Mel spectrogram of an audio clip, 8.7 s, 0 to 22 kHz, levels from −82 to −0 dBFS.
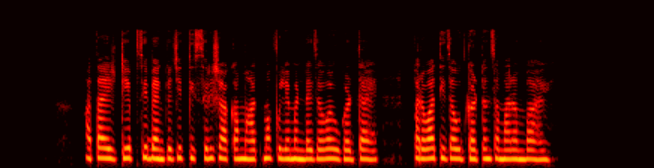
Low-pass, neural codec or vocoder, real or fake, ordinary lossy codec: none; none; real; none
